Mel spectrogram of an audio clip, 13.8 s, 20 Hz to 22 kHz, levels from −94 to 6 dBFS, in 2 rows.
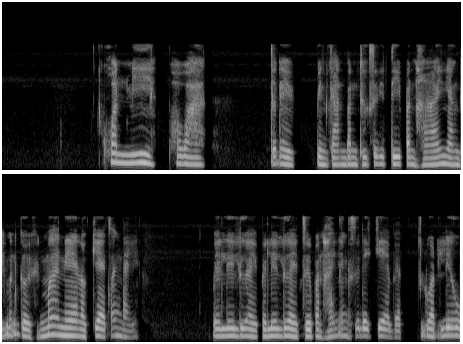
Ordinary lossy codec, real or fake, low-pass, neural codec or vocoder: none; real; none; none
